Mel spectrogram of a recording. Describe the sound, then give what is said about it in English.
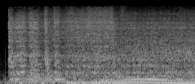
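A car engine cranks and catches, the starter's whirring bursts giving way to a steady, loud idle, with a low rising hum settling in. “Should we get back in the car and go?”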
